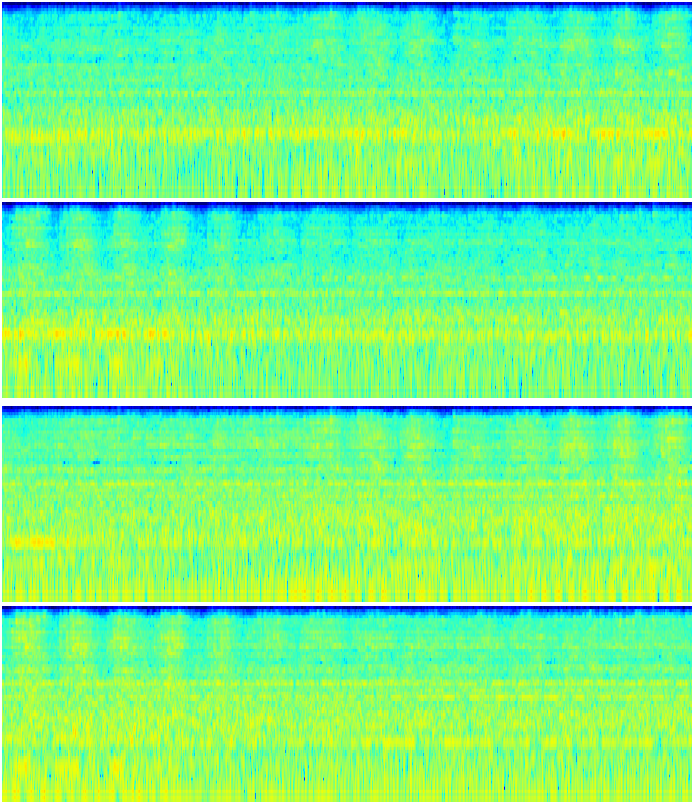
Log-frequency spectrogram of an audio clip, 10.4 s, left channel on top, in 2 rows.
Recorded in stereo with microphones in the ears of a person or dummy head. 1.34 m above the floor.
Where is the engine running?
65° right (ahead or behind), 0.9 m.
